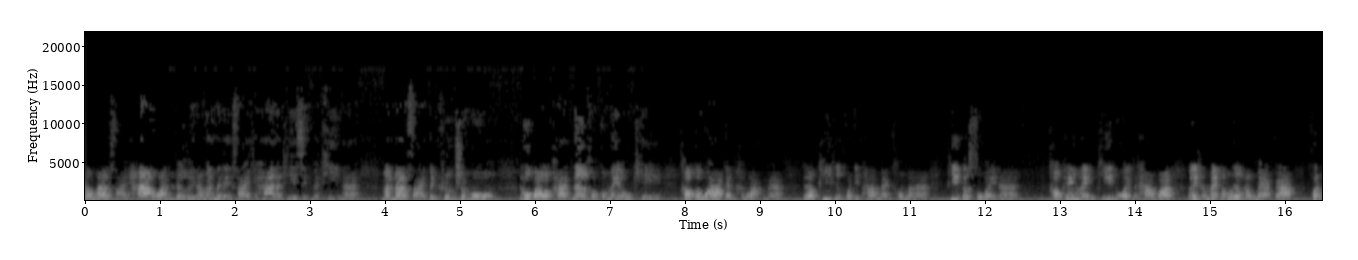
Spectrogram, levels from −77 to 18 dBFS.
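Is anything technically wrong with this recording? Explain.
Yes. There are two problems.

Throughout the clip, the speech has a watery, swirling quality. Nothing is present above 17.2 kHz. Sibilants come out with metallic chirps, and consonant attacks sound smeared. The likely cause is MP3 compression at a low bitrate, which fits roughly 32 kbps. With so few bits, the encoder cuts the top band at a fixed point. It also drops weak frequency lines, and they flicker in and out from frame to frame. The damage is plainly audible.

From 0.73 s to 7.49 s, the treble is far too strong. At 10 kHz it sits about 10 dB above the level at 1 kHz. This is pre-emphasis left on. A treble boost was applied for recording or transmission, but the matching cut was never applied. The shape of the boost fits a 50 µs FM curve. The speech sounds thin, bright and harshly sibilant in this stretch.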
